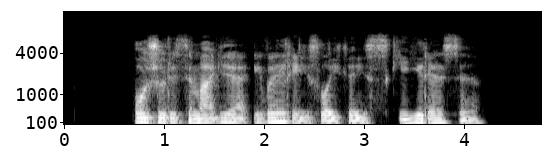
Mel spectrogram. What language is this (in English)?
Lithuanian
